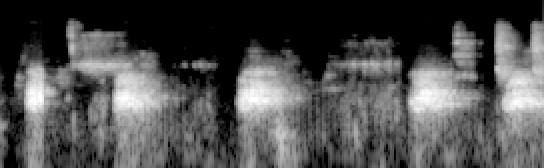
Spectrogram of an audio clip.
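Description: A dog barking, about five short barks spaced roughly a second apart.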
